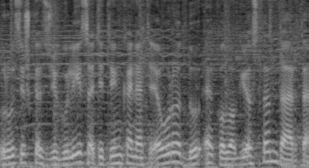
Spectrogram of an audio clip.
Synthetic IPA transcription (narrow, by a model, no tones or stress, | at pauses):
ɾʊsʲɪʃkɐsʒʲɪɡʊlʲiːsɐt̪ʲɪt̪ʲɪŋkɐnʲɛt̪ɛʊɾod̪ʊʔɛkɔlˠɔɡʲɪjoːsst̪ɐnd̪ɑˑɾt̪ɐ̰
